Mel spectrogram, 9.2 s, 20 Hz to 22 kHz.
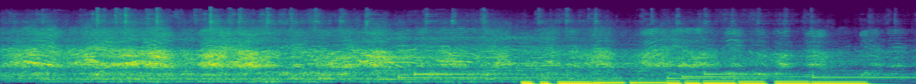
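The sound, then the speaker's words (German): A young crowd of about 25,000 chants and shouts at a climate protest demonstration in Berlin in front of the Brandenburg Gate, a dense, loud roar of voices. In the second half, low sustained musical tones rise up beneath it. “Im März 2019 demonstrierten rund 25.000 junge Menschen in Berlin vor dem Brandenburger Tor gegen die zu zögerliche globale Klimapolitik. Wir sind hier, wir sind laut, skandierten sie, weil ihr uns die Zukunft raubt.”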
